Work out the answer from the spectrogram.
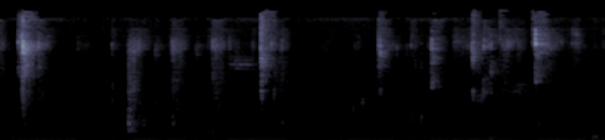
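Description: Faint close-up eating sounds: wet chewing and mouth smacks of rice and curry eaten by hand, in short scattered bursts about once a second. The loudest is a bite just after the start, as a green chili goes into the mouth.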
